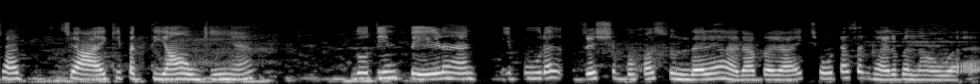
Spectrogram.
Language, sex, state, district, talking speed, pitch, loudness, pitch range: Hindi, female, Chhattisgarh, Balrampur, 155 wpm, 250 Hz, -14 LUFS, 230-270 Hz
